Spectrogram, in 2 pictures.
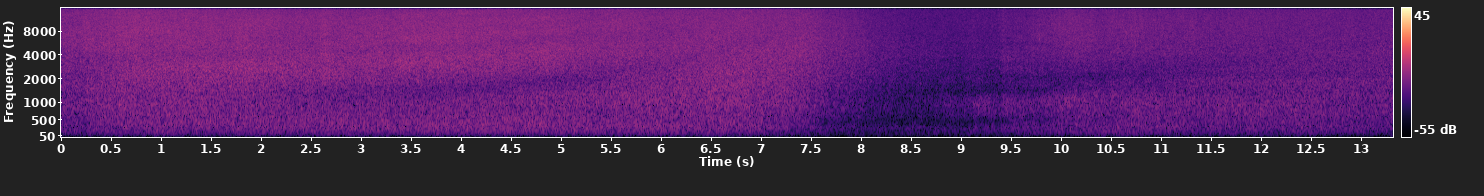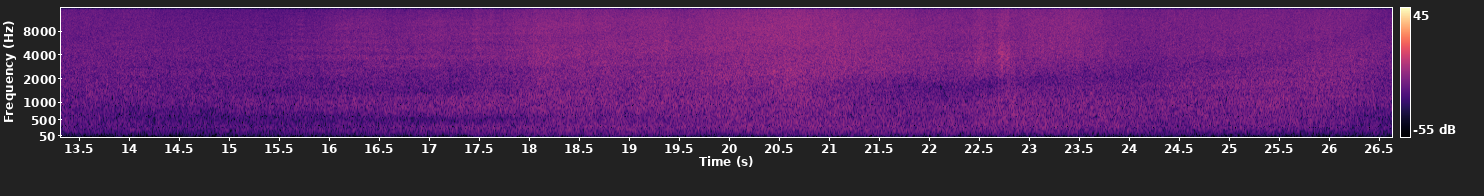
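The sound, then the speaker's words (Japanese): Waves breaking on a beach near a harbour at Sendai port: a continuous broad roar of surf that swells and ebbs, briefly easing about a third of the way in before building again. “こちらは仙台港周辺の浜辺の音です。”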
